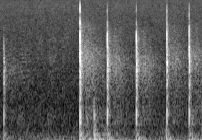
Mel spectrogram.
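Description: Chalk tapping against a blackboard while writing: about six short, sharp taps, one at the start and the rest packed into the second half, fairly faint.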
